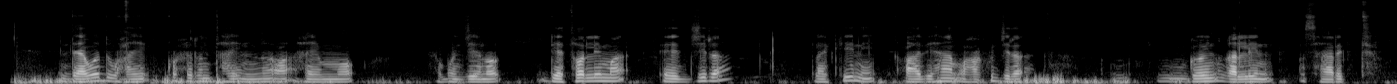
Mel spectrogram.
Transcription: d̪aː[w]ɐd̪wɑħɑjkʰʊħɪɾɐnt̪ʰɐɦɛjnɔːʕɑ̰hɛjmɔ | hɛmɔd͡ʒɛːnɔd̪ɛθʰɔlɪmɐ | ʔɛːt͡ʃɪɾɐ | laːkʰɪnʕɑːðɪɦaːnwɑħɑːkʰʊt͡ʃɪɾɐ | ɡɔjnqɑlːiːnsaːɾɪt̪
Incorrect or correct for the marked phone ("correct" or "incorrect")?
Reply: correct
